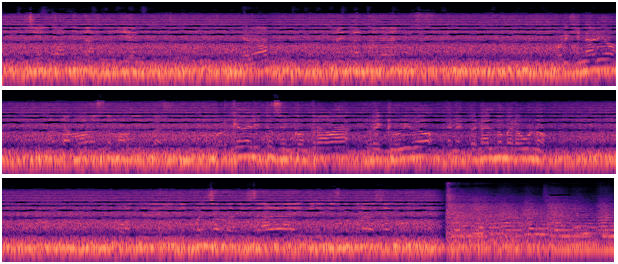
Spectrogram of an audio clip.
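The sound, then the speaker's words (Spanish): Aircraft cabin noise during a flight carrying a deported prisoner: a constant, dense engine drone with steady humming tones, with a voice speaking over it. “Esto declaraba en el avión que lo trasladaba al vecino país.”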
